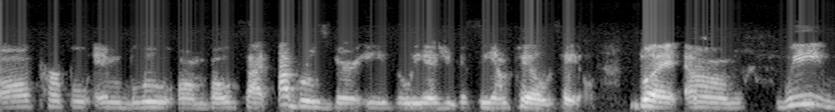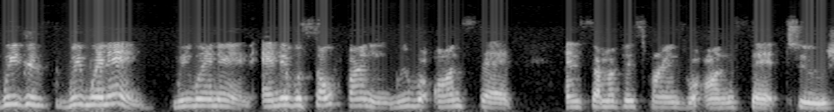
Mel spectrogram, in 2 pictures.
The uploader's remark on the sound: Recorded 4/24/2022 via Instagram Live.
